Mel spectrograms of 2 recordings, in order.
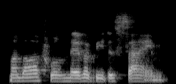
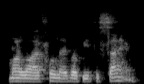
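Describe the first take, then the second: First: It sounds self-pitying and sorry for oneself. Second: It sounds flat and neutral, without emotion.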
